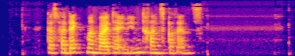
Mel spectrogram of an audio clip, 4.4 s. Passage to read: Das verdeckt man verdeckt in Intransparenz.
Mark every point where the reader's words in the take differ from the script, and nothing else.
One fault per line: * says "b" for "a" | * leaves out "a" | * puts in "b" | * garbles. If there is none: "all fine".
* says "weiter" for "verdeckt"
